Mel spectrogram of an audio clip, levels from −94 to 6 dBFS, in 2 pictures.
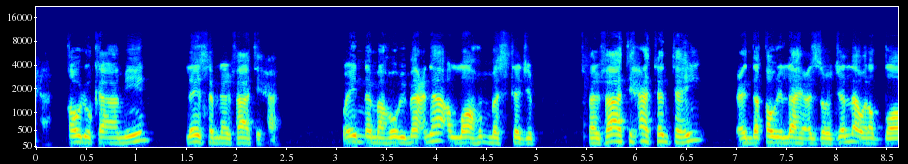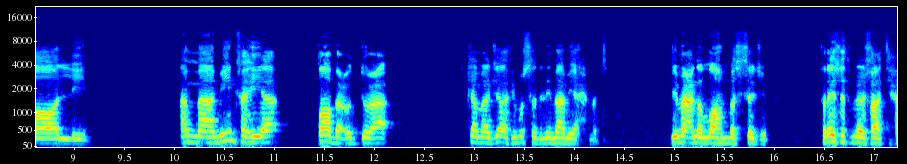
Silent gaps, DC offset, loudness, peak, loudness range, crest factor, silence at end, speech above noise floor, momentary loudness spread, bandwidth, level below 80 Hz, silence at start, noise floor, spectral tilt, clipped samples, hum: none; under 0.1%; -30 LUFS; -12 dBFS; 3 LU; 20 dB; 0 s; over 60 dB; 11 LU; 10.5 kHz; -70 dBFS; 0.3 s; under -90 dBFS; -5 dB/octave; under 0.1%; none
